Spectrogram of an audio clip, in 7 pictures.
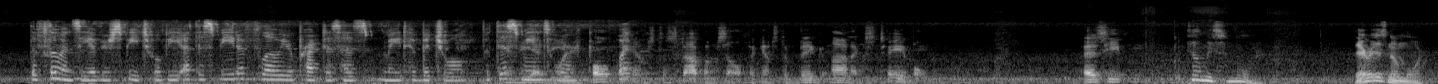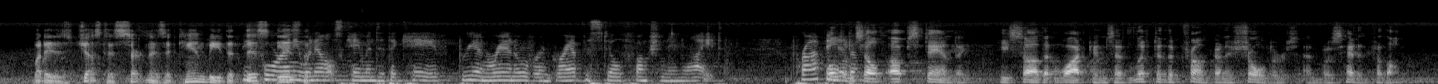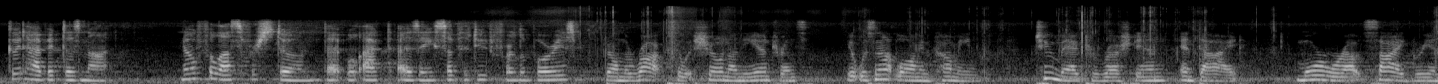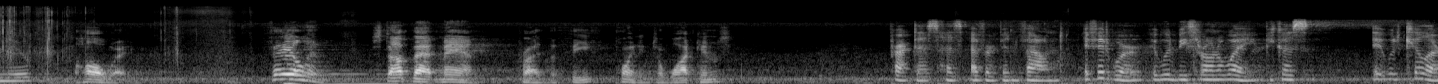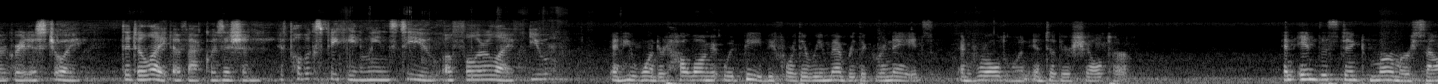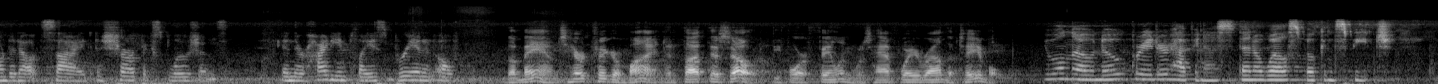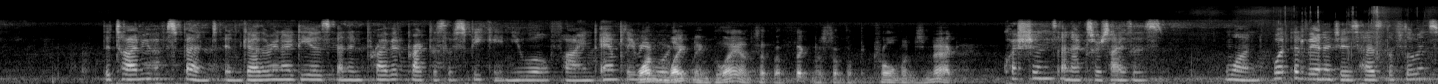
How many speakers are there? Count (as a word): four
